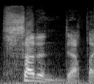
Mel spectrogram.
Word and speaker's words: Sudden Death: And people always think of the way I pronounce things that I'm saying southern death, but it's like sudden death, like sudden death overtime that you would get like in a soccer match or a hockey game.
